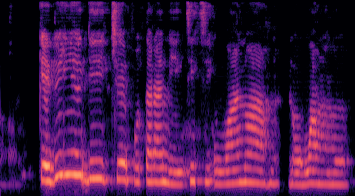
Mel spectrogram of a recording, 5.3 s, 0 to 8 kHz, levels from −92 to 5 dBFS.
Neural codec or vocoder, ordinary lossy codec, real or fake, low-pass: codec, 16 kHz, 16 kbps, FunCodec, trained on LibriTTS, 50 frames a second; none; fake; none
